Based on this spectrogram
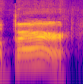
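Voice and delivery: high, loud brr; shivering brr. Acted. Shivering sound.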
